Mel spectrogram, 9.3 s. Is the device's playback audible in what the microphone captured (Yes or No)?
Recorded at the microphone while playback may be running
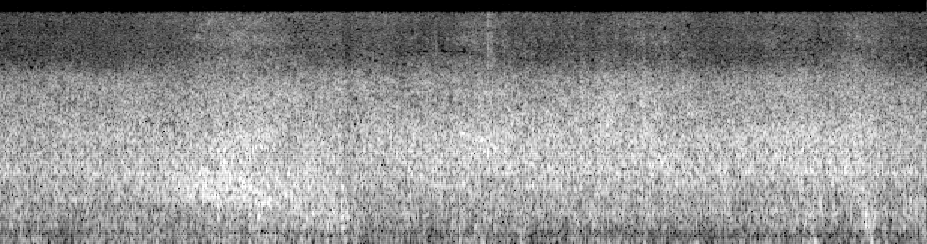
No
